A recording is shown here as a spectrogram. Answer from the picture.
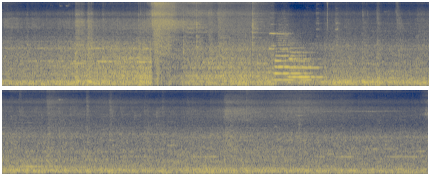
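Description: Diesel-hauled passenger train passing close by: the coaches roll over the rails with a steady rumble and clickety-clack. A brief hiss comes about three seconds in, and a short horn blast sounds about six seconds in, the loudest moment.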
